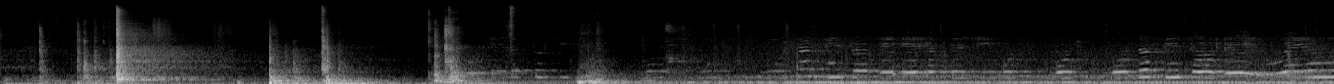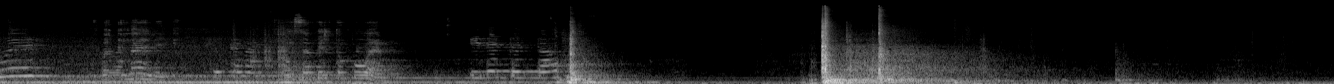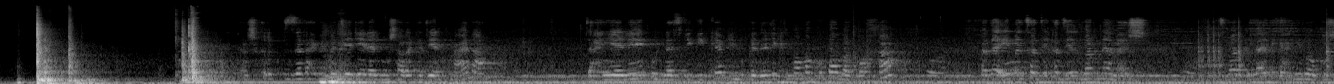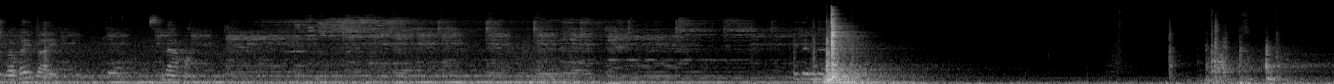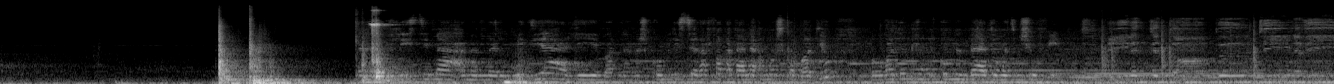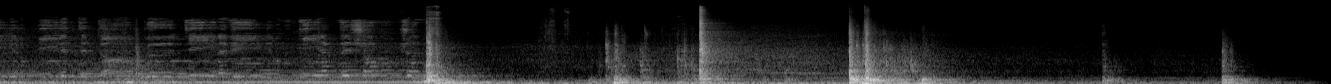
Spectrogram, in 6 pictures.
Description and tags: Tangier's best elevators in are all equipped by a radio…
Zoom H2 + Soundman OKM II
Tangier, Morocco - january 2011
